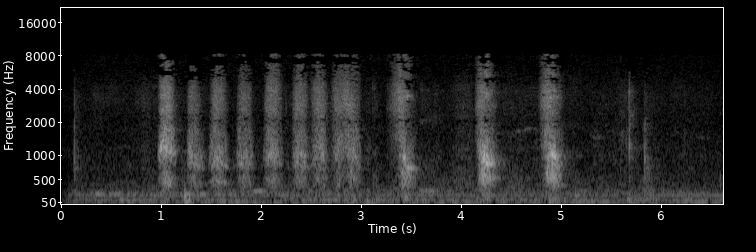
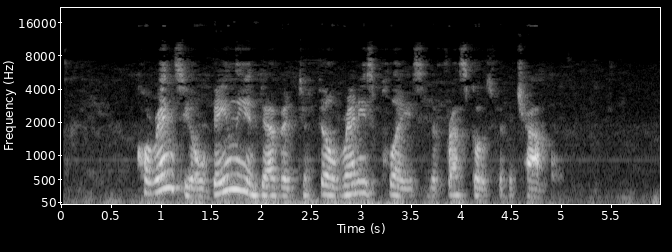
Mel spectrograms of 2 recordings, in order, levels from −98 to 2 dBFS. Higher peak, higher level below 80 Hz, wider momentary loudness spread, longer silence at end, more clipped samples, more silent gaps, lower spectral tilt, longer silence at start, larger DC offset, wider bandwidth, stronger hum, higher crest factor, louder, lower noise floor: second, -22 dBFS vs -2 dBFS; second, -68 dBFS vs -44 dBFS; first, 23 LU vs 10 LU; about the same, 0 s vs 0.05 s; neither; neither; second, -2.5 dB/octave vs -6.5 dB/octave; second, 0.15 s vs 0.75 s; neither; second, 8.4 kHz vs 9.8 kHz; neither; first, 24 dB vs 18 dB; second, -43 LUFS vs -20 LUFS; first, -63 dBFS vs -57 dBFS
